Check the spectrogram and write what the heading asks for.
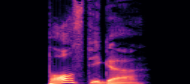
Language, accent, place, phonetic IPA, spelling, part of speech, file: German, Germany, Berlin, [ˈbɔʁstɪɡɐ], borstiger, adjective, De-borstiger.ogg
- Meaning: 1. comparative degree of borstig 2. inflection of borstig: strong/mixed nominative masculine singular 3. inflection of borstig: strong genitive/dative feminine singular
